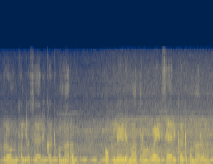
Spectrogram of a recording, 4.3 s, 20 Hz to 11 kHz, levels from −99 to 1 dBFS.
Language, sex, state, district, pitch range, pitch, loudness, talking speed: Telugu, male, Andhra Pradesh, Manyam, 120-125 Hz, 125 Hz, -18 LUFS, 140 wpm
